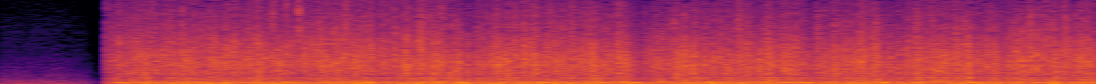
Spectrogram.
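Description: Hail pelts down in a Texas hailstorm, a dense, loud, unbroken clatter and roar that bursts in abruptly after a brief quiet moment and keeps pounding evenly to the end.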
